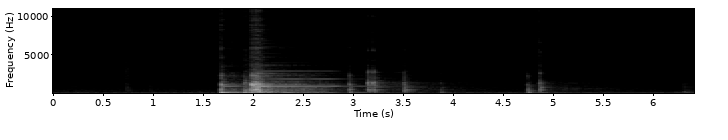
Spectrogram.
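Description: Solo piano, sparse and atonal: after a pause of about a second and a half, a loud chord is struck and left to ring away, followed by a few short separate notes around three seconds in and a pair of notes near five seconds.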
